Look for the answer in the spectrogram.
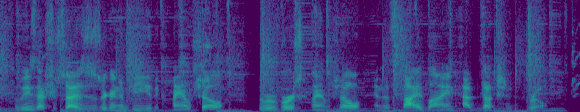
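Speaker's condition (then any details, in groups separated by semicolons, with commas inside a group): No condition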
